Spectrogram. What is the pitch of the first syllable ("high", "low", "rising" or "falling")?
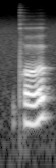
rising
